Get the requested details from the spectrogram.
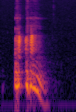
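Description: A short cough: two quick rough bursts from the throat, fairly loud, then quiet. No talking around it.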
